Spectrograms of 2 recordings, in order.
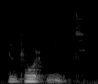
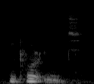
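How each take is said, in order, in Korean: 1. 가운데 T는 세게, 거센소리로 발음합니다. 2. 가운데 T는 세게, 거센소리로 발음합니다.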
